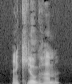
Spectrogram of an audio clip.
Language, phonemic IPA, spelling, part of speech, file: French, /ki.lɔ.ɡʁam/, kilogramme, noun, Fr-kilogramme.ogg
- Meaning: kilogram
